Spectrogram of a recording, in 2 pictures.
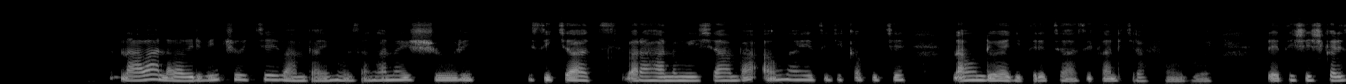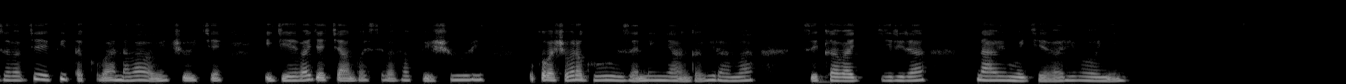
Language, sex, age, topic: Kinyarwanda, female, 25-35, education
